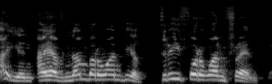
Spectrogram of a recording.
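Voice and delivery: put-on Arabic-accented speech.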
